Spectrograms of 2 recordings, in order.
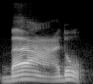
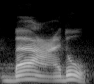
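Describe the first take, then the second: Both takes have the same delivery.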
